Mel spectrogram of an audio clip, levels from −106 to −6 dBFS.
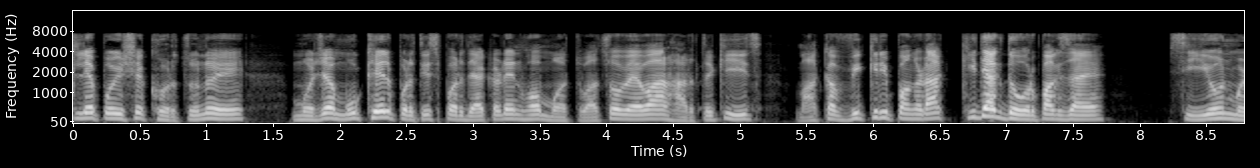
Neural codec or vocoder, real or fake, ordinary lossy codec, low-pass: none; real; none; 7.2 kHz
